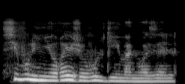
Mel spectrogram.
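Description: A man's voice: on the high side, steady tone, moderate pace, warm tone, husky, highs cut off. A man voicing a harsh, threatening male villain with a slightly hissing voice in an audiobook. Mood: menacing.

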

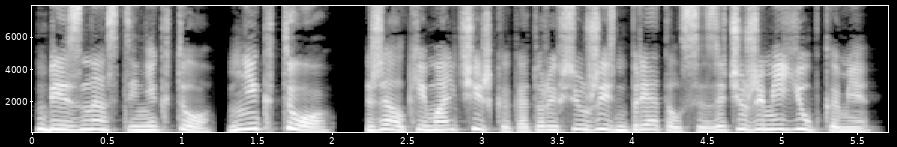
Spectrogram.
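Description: A woman reading an audiobook voices a furious, spiteful young wife. She shrieks high and loud, then drops to a venomous hiss. The sound is dry and close, with no room around it. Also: normal speed, no echo, lightly acted. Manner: shrieking, hissing threats. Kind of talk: audiobook character voice.

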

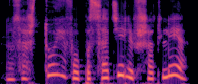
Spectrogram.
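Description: A woman's voice: high voice, animated, fast talker, warm tone, dry recording, studio quality, pitched above the performer's own voice. A woman voicing a coquettish young seamstress who teases her lover, in a storybook reading. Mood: teasing. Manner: coquettish, teasing.

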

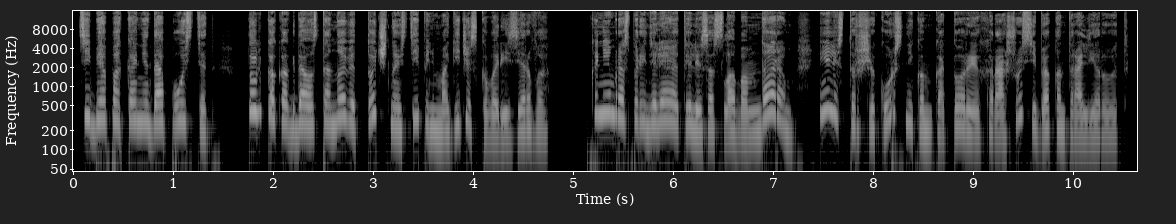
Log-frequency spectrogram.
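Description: A woman voicing a lively young female student who explains things earnestly and gets heated quickly. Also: fairly high pitch, no echo, studio quality, pitched above the performer's own voice, natural voice. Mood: explaining.

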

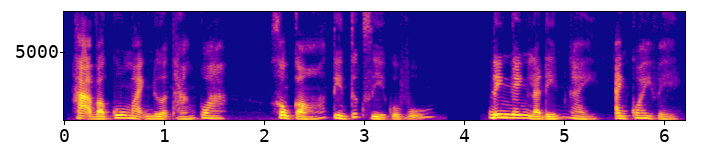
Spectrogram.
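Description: A woman narrating an audio story in a steady, measured way. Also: on the low side.

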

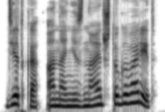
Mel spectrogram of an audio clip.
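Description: A woman's voice: mid-range voice, animated, moderate pace, a little mellow, no room sound, close to an everyday voice. A woman reading the lines of an angry, controlling young man who snaps and defends himself, in a dry voice. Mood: angry defensive. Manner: snapping, defensive.

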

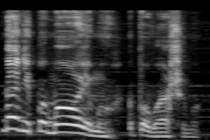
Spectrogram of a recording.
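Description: Guy putting on a sly old grandpa talking in riddles, husky, mellow. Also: high-pitched, huge pitch swings, normal speed, faint music behind, heavily acted. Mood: teasing. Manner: drawling riddling talk. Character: sly cryptic old man, calm and knowing.

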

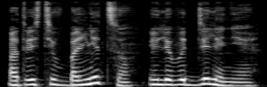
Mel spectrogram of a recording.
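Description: A woman reading an audiobook, voicing a calm, cautious taxi driver of about fifty. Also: sits high, quick pace, no echo, studio quality, lightly acted. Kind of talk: audiobook character voice.

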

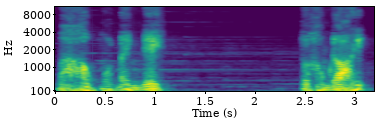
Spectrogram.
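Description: A man voicing a cold, menacing old husband with a husky, curt voice. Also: extremely low pitch, lively intonation, a little slow, soft background music, pitched below the performer's own voice.

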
